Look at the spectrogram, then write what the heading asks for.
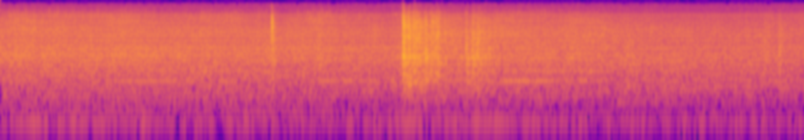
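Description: Electric train pulling away from the platform: a steady running noise with a faint held whine, a sharp knock about four seconds in, and a smaller one just after.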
